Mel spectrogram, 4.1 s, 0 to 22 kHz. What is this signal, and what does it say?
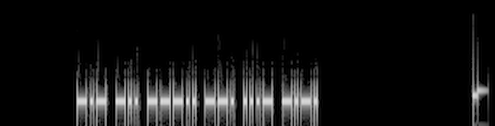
Morse code, heard as a keyed tone, about 44 wpm, 700 Hz. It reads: KD8GVC
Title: USA Call Signs 45wpm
